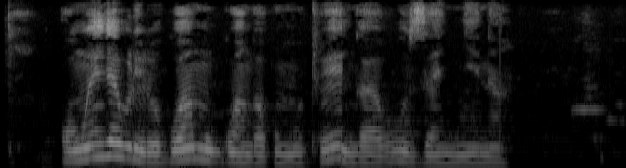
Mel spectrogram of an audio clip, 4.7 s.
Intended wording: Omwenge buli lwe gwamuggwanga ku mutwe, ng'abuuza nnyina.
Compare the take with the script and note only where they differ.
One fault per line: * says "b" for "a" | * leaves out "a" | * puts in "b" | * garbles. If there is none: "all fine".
all fine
